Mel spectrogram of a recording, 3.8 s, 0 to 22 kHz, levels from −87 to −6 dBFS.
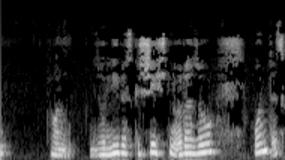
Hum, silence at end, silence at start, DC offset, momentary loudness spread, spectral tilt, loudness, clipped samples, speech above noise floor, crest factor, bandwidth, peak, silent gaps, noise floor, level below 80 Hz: none; 0 s; 0 s; under 0.1%; 15 LU; -5.5 dB/octave; -20 LUFS; under 0.1%; 44 dB; 14 dB; 12 kHz; -6 dBFS; none; -64 dBFS; -50 dBFS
